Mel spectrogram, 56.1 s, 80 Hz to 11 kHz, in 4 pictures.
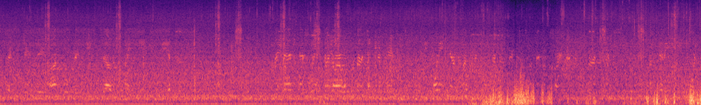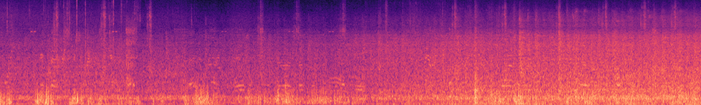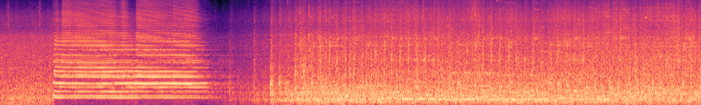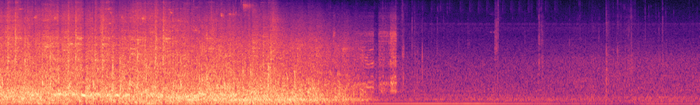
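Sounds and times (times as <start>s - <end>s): freight train passing: 0.0s - 56.0s
train air horn: 29.1s - 32.8s.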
